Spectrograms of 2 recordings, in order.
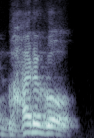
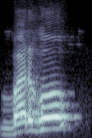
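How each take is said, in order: First: भर्गो with a strong breath after the b, bhargo; aspirated bh. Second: भर्गो said as bargo, with no puff after the b; unaspirated b. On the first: Teacher contrasts two versions, aspirated bhargo for भर्गो. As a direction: push air through the bh of भर्गो. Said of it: "और एक भर्गो". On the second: Teacher contrasts two versions, bargo for भर्गो. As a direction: drop the h from भर्गो, making it bargo. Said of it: "बा और भा में". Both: Shown as a demonstration.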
